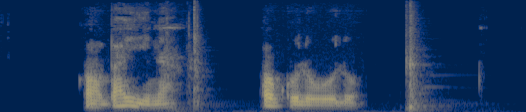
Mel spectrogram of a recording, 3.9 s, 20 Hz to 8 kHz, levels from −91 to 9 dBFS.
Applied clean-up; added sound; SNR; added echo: none; Microwave oven; 17 dB; none.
